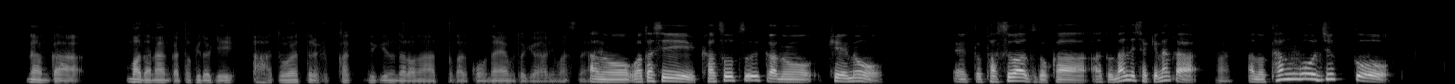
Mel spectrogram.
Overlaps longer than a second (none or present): none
